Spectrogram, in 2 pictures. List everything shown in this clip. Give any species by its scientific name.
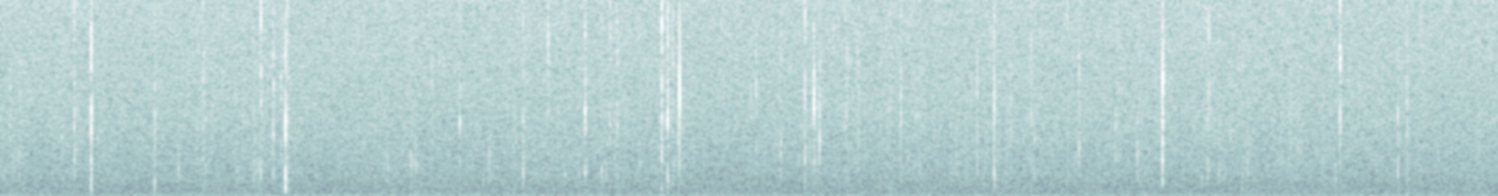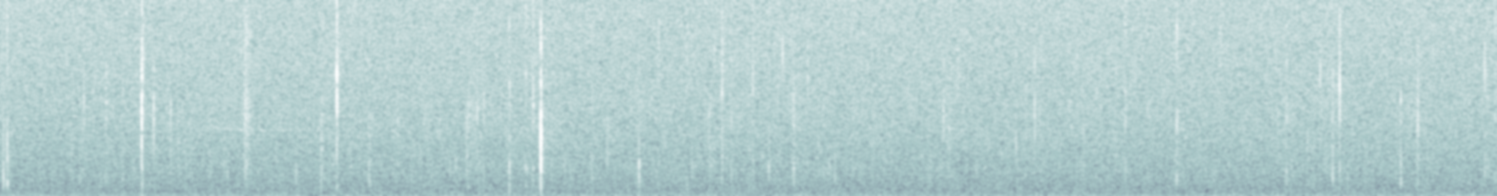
forest ambience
